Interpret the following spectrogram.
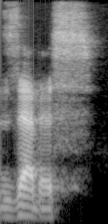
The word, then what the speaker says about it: Zebes: So they picked up Samus, brought her to, I pronounce it Zebes.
